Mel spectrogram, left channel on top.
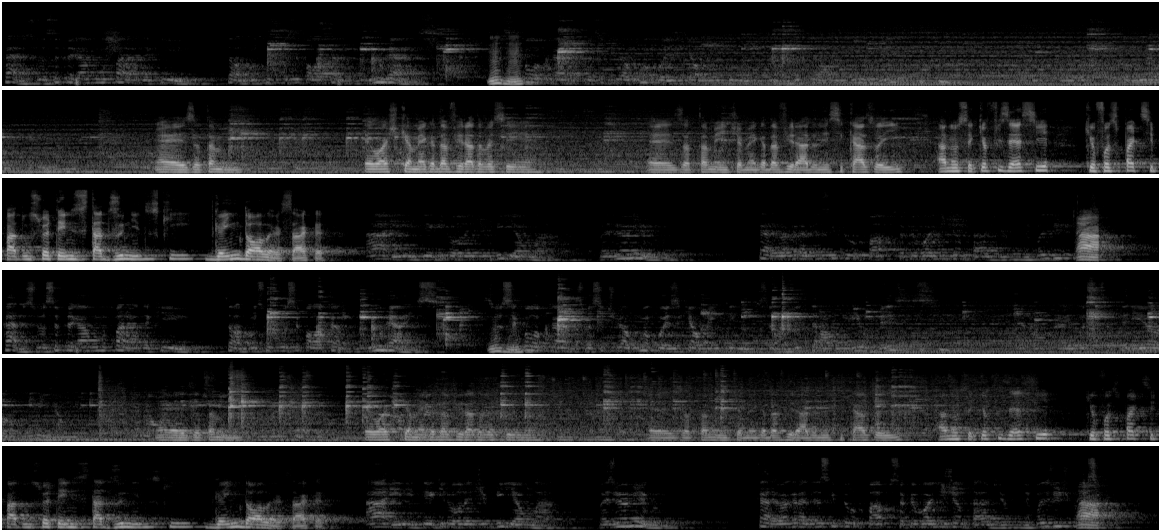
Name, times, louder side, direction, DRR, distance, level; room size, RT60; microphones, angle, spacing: voice 1, 0.0-1.9 2.2-4.4 4.8-9.4 10.1-12.4 12.8-14.9 15.2-17.8 26.8-28.7 29.1-29.8 30.7-34.1, right 2 dB, 45° right, 4 dB, 1.2 m, -46 dB
Chink clink, 2.6-2.9 3.1-4.0 4.3-5.1 5.4-6.0 6.3-6.4 7.0-7.1 7.4-8.2 8.6-8.7 9.6-9.7 10.1-10.5 10.8-11.0 11.5-11.9 12.4-12.6 13.1-14.7 15.0-18.9 19.6-21.1, right 5 dB, 85° right, 1.3 m, -38 dB
voice 2, 4.9-5.2 9.4-9.5 13.1-14.0 15.2-17.0 18.0-20.6 20.9-22.1 22.4-26.4 33.9-34.1, left 5 dB, 55° left, 16 dB, 0.3 m, -30 dB
sound 1, 5.4-23.1, left 3 dB, 80° left, 0.9 m, -48 dB
sound 2, 11.9-12.1 12.5-13.2 14.1-14.9 15.6-21.9, right 4 dB, 70° right, 1.7 m, -49 dB
15.0 x 10.5 x 3.3 m, 1.3 s
head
